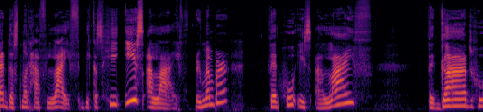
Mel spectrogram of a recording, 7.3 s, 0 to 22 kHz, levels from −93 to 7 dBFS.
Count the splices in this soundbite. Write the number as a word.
one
